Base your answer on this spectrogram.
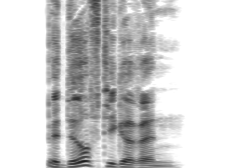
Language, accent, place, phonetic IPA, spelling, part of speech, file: German, Germany, Berlin, [bəˈdʏʁftɪɡəʁən], bedürftigeren, adjective, De-bedürftigeren.ogg
- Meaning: inflection of bedürftig: 1. strong genitive masculine/neuter singular comparative degree 2. weak/mixed genitive/dative all-gender singular comparative degree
